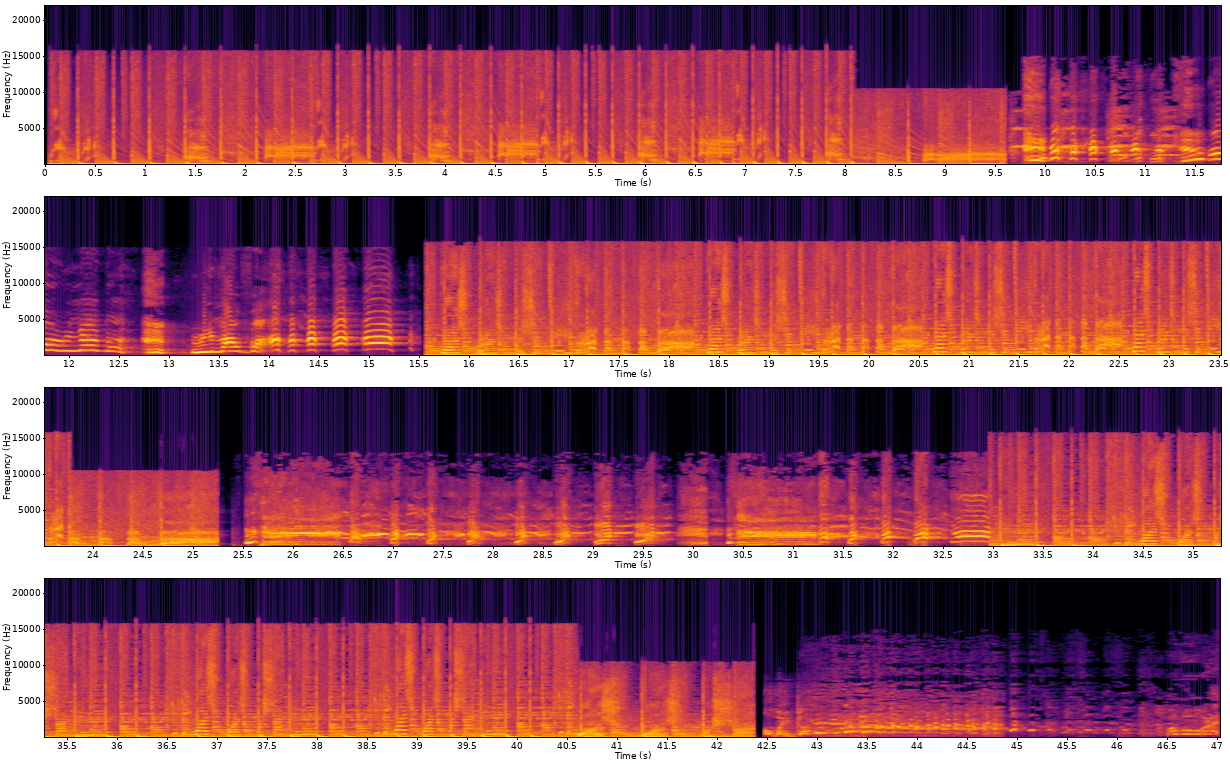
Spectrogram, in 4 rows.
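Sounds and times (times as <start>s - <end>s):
high-pitched cartoonish laughter: 0.1s - 0.7s, 1.4s - 8.2s, 8.8s - 23.9s, 25.6s - 29.8s, 30.4s - 33.0s.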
